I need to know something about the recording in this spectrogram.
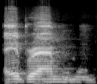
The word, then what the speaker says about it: Abram: So there we see Abram or Abram, Nahor, and Haran. That is the correct pronunciation for those.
